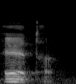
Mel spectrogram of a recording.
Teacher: E is stressed, so O sounds like A.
